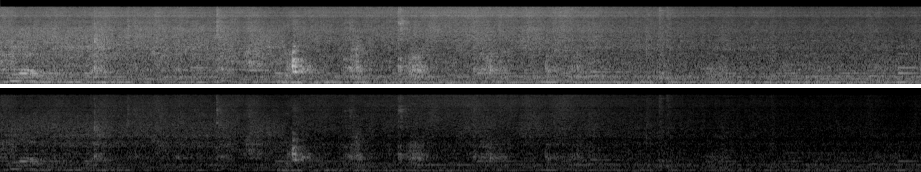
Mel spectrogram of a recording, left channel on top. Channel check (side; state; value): right; quieter; 19.7 dB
